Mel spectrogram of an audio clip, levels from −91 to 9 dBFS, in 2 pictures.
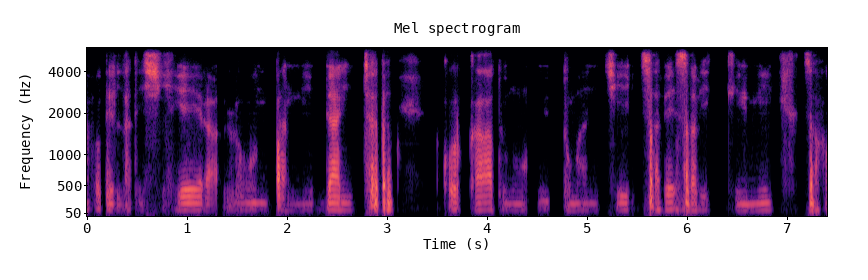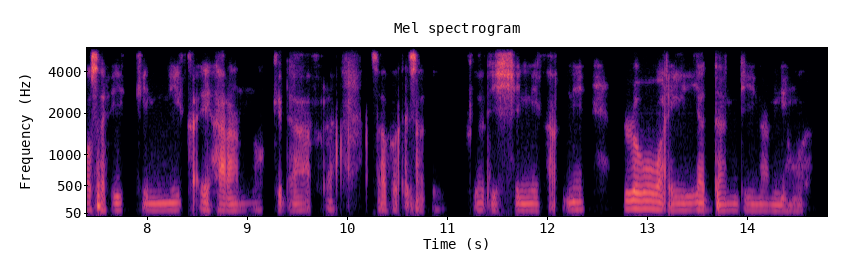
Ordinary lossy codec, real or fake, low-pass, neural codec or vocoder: Opus, 16 kbps; fake; 5.4 kHz; codec, 16 kHz, 4 kbps, FunCodec, trained on LibriTTS, 50 frames a second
